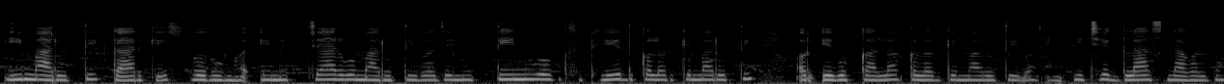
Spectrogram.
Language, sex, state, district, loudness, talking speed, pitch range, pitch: Bhojpuri, female, Bihar, Gopalganj, -38 LUFS, 125 wpm, 200-220 Hz, 210 Hz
